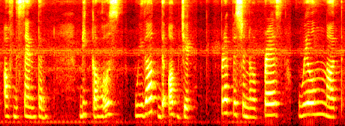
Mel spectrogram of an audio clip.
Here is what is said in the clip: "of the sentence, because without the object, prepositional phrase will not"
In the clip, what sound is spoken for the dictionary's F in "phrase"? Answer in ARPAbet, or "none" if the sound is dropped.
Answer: P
